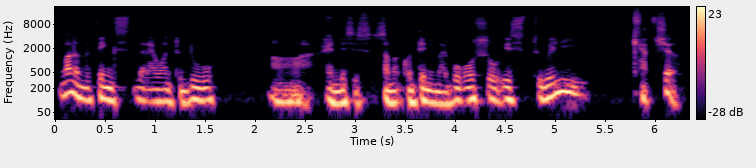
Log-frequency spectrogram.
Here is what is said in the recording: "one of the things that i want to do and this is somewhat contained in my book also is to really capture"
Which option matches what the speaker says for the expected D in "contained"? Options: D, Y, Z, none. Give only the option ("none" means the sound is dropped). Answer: none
